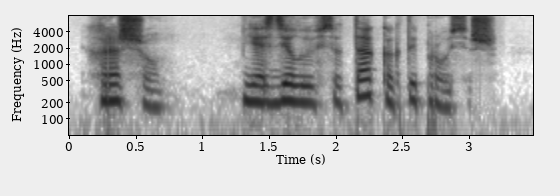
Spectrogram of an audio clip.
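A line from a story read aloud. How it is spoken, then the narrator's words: Sighing. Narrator (Russian): вздохнул он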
